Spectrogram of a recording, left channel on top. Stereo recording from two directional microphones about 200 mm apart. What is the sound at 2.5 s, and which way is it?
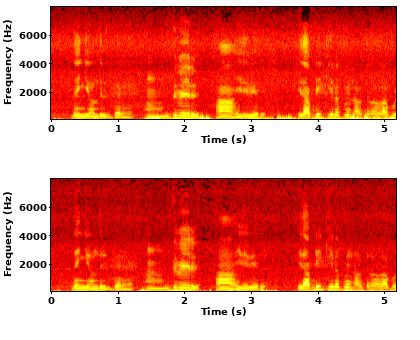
Speech, 15° right (ahead or behind).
